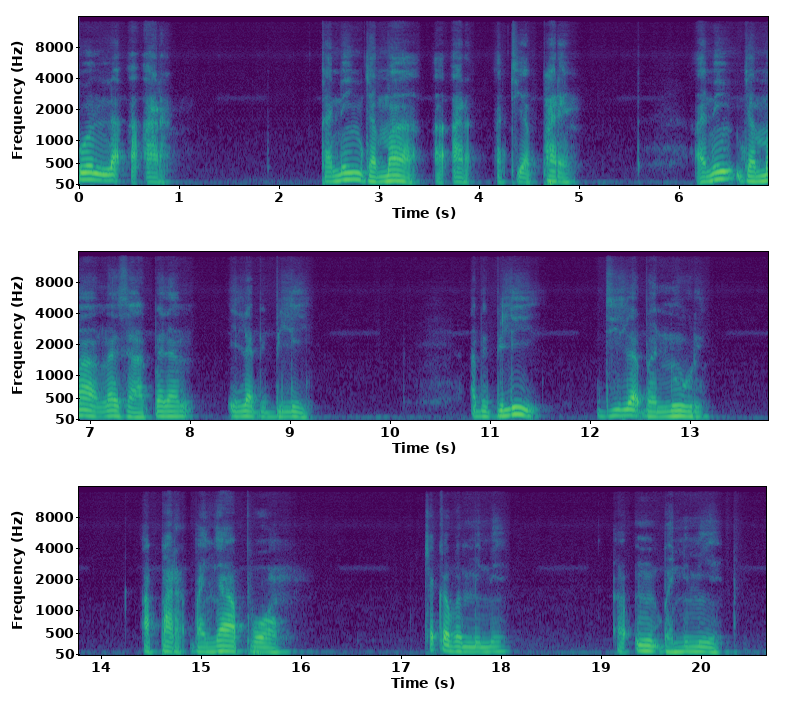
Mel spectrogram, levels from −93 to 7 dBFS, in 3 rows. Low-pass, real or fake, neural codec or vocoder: 14.4 kHz; fake; autoencoder, 48 kHz, 128 numbers a frame, DAC-VAE, trained on Japanese speech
